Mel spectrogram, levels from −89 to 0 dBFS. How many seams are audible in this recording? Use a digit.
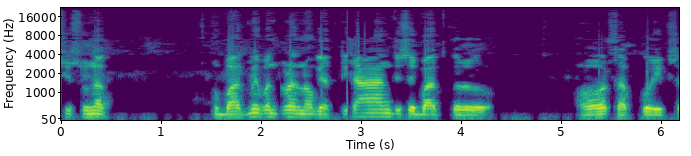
1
